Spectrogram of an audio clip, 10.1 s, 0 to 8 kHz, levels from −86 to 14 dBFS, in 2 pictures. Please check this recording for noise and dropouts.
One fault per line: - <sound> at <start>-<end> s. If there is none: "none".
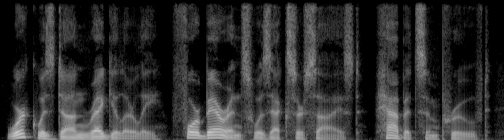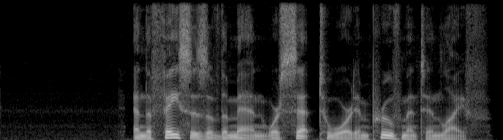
none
